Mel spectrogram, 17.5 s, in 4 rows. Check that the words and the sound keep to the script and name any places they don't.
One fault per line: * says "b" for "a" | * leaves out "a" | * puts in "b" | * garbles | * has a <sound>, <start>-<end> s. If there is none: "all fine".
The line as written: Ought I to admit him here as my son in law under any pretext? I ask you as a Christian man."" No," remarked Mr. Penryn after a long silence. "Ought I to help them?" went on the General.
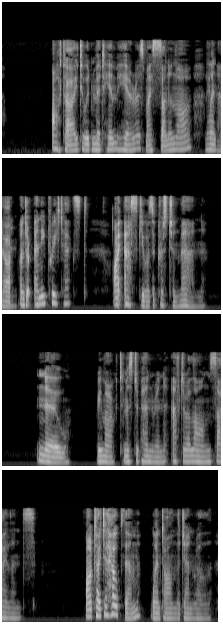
* garbles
